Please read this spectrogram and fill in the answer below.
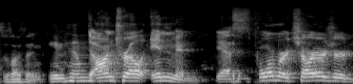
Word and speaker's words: Dontrelle Inman: throw there too I don't know how you pronounce this I think Dontrelle Inman yes former charger Dontrelle Inman finding a role on the Colts as like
